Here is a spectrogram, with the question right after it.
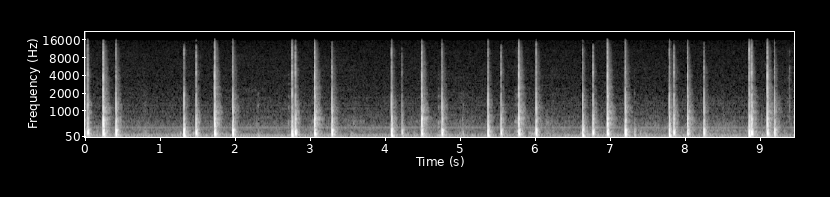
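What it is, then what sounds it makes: Cardboard candy box. A printed paperboard candy box resting on a table is tapped with gold metal claw jewelry, giving about 28 short, dry taps in uneven clusters. Each tap has a dull low thud with a crisp bright click and no ring.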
